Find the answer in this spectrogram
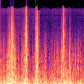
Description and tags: wind windy storm
storm, windy, wind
